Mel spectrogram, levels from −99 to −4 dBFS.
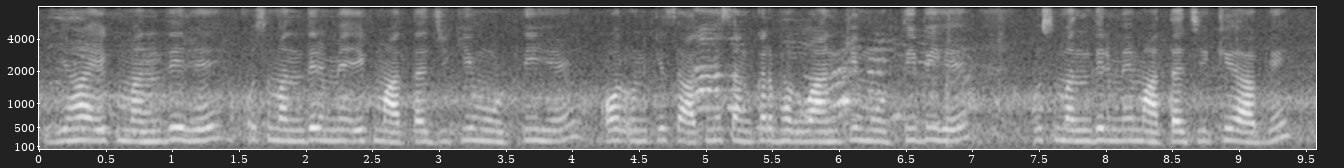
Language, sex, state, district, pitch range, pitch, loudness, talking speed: Hindi, female, Jharkhand, Jamtara, 220-240 Hz, 230 Hz, -19 LUFS, 175 wpm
